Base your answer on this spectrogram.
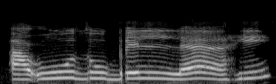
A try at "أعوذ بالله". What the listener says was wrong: Make your ayn a bit more in the middle throat.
